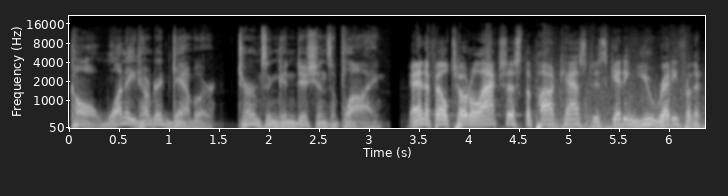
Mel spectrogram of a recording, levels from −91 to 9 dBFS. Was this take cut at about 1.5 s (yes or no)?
no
